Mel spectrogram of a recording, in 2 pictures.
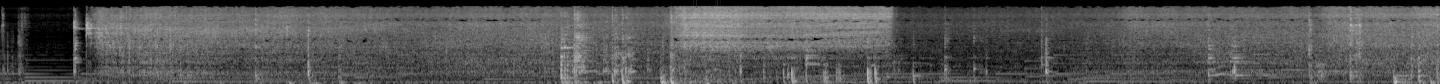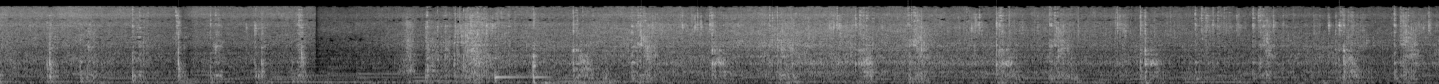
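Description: Food frying and sizzling in hot oil in a metal wok, loudest for about two seconds around a quarter of the way in. After a brief dip, river snails in their shells are stirred through the oil with a metal ladle, with frequent sharp clicks of shell and metal over the sizzle.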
